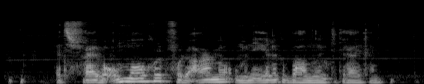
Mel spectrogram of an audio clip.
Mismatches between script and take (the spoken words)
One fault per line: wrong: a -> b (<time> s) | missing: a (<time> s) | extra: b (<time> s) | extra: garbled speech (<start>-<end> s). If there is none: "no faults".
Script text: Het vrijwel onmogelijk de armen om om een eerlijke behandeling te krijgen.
extra: is (0.7 s)
extra: voor (1.7 s)
missing: om (2.5 s)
